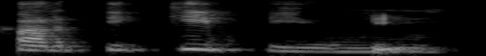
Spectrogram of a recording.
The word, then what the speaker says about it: participium: Nomen, pronomen et participium. Muy bien. Nada más acuérdate que aquí vamos a leer nosotros como una K. Una K. Entonces, participium.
